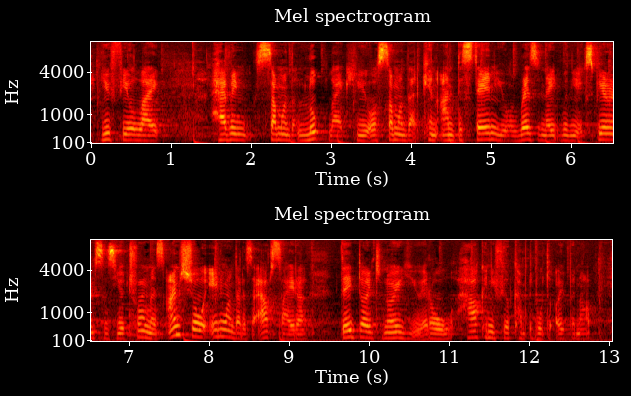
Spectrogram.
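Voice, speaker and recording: Against noticeable background noise, a woman with a fairly low pitch talks at a fairly quick pace with fairly even intonation. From came to Australia at age eleven. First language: not English. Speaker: teacher and learning centre founder. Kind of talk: documentary interview.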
